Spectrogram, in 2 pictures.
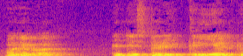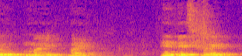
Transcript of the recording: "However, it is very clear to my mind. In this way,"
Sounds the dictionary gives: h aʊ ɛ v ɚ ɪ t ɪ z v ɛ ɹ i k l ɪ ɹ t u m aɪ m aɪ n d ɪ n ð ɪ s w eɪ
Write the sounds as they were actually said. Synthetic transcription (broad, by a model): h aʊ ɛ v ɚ ɪ t ɪ z v ɛ ɹ i k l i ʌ t u m aɪ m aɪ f ɪ n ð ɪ s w eɪ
